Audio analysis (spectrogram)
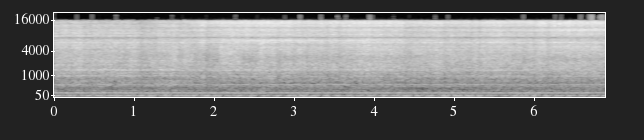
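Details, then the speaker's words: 1976 BMW 2002 engine on its first run after restoration with Hot Spark electronic ignition, warming up. Smooth, steady idle with an even low hum and no knocks, ticks or misses; sounds healthy. "We'll let it warm up and maybe then we'll see if it'll settle down. [Music] Sounds like a pretty happy machine."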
